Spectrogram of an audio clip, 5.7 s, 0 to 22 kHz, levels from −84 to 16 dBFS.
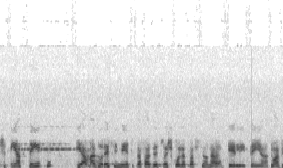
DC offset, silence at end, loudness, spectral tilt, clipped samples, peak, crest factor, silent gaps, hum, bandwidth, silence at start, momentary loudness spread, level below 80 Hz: under 0.1%; 0 s; -15 LUFS; -4 dB/octave; under 0.1%; 0 dBFS; 16 dB; none; none; 15.5 kHz; 0 s; 7 LU; -66 dBFS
